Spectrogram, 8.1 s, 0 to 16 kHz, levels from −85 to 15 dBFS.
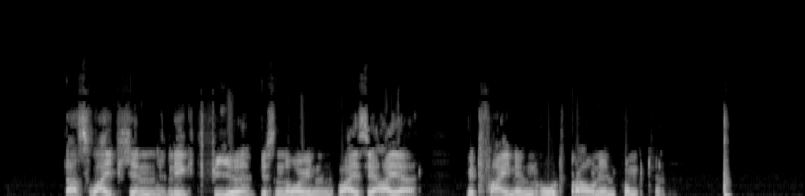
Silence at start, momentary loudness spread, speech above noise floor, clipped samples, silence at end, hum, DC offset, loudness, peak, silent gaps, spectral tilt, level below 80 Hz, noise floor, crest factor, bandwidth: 0.65 s; 11 LU; 63 dB; under 0.1%; 0.75 s; none; under 0.1%; -15 LUFS; -2 dBFS; none; -5 dB/octave; -64 dBFS; -78 dBFS; 14 dB; 7.6 kHz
